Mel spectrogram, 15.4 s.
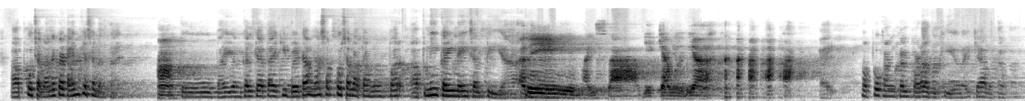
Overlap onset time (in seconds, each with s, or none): none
